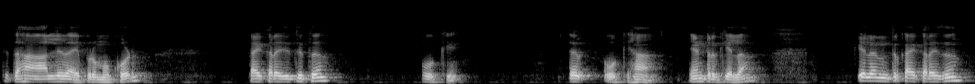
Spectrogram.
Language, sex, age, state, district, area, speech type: Marathi, male, 30-45, Maharashtra, Pune, urban, spontaneous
